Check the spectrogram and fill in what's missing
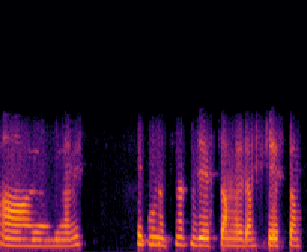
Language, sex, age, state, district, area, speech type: Telugu, female, 18-30, Andhra Pradesh, Visakhapatnam, urban, conversation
